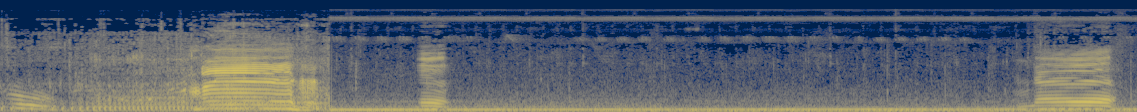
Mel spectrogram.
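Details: Tame cattle eating fresh grass in the middle of an oil palm plantation in rural Indonesia; a loud harmonic moo of about a second, shorter lowing calls before and after, and a steady low engine-like hum throughout.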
